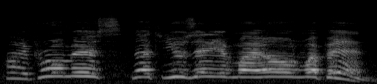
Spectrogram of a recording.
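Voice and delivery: high, slow proclaimed vow; mock heroic shout. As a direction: announce the promise up high like a hammy hero. Retelling the Deadpool movie line.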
